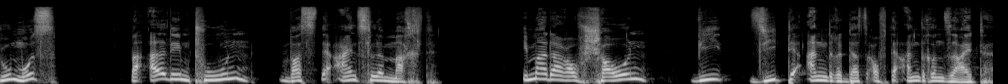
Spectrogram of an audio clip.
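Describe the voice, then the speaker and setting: Very slow and full of long, frequent pauses, a man speaks at a high pitch with very wide pitch swings and a dark, mellow tone. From Ruhr area, Germany (Wanne-Eickel). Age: 70s. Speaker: former tennis tournament press officer. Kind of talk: casual interview.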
